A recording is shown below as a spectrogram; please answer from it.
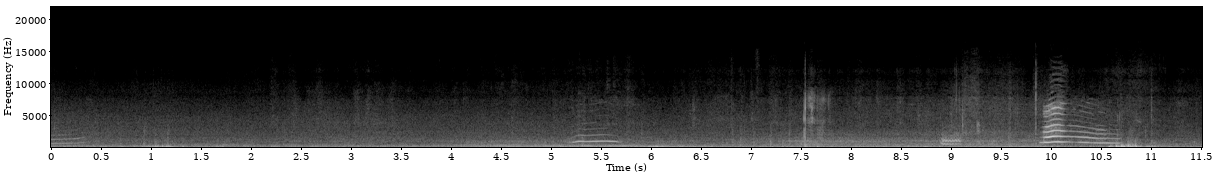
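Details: Orange cat, a feral street cat, after waking from a nap: a few scattered meows, two short mid-pitched calls then a brighter harmonic-rich meow near the end, over low traffic rumble and clicks.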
